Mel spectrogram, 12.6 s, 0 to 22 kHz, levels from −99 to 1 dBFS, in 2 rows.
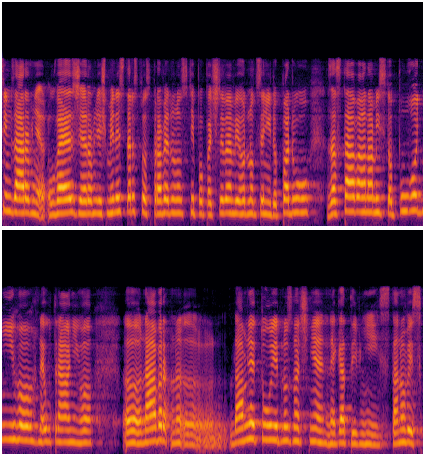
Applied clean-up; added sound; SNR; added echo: neural mask model Resemble Enhance denoiser.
